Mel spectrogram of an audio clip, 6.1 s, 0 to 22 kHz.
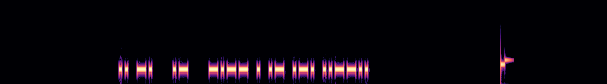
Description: Morse code, heard as a keyed tone, about 40 wpm, 700 Hz. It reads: IN A YEAR?
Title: Sentences from Top 1000 Words - Review Part 1 - 40wpm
